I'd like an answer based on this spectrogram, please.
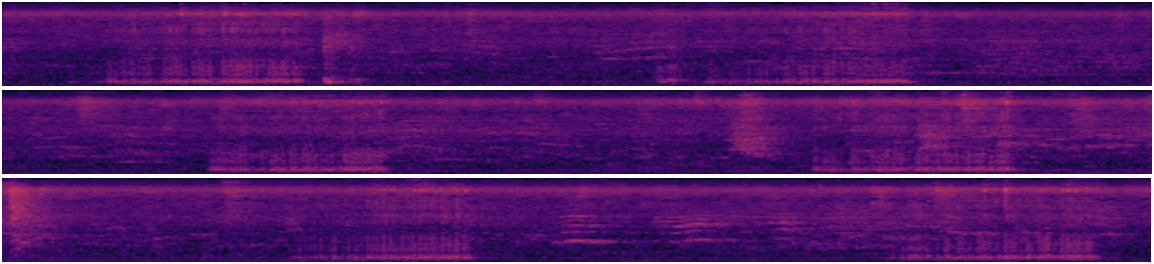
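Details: A pig snoring, its deep, rasping breaths coming in regular bursts roughly every three seconds, six in all, over soft background hiss and a few faint clicks.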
